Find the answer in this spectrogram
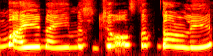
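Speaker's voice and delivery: put-on stage Irish accent. Quoting a film line with the flag: Tom Cruise's bad Irish accent. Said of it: "that's how he learned his accent".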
